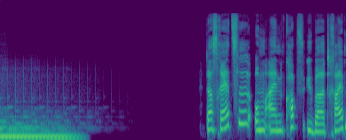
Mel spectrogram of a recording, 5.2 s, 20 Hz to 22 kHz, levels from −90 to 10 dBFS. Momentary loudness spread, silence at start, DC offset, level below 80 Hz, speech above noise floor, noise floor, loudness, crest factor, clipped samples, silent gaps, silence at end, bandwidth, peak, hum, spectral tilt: 9 LU; 0 s; under 0.1%; -38 dBFS; 57 dB; -76 dBFS; -21 LUFS; 18 dB; under 0.1%; 2.11-2.99 s; 0 s; 15.5 kHz; -4 dBFS; none; -4.5 dB/octave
